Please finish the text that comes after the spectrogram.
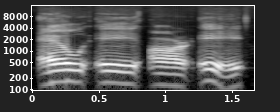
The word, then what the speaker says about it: Lara: literally spelled or no it's literally spelled L A R A which is pronounced Lara there's a [ __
